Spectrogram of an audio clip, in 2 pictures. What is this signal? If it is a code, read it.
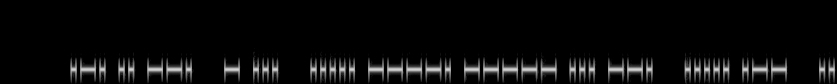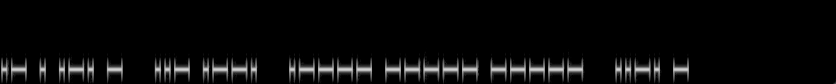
Morse code, heard as a keyed tone, about 25 wpm, 700 Hz. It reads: RIG TS 590SG 5W VERT UP 100 FT
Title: Practice QSO - Exchange 2 - Info - 25wpm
